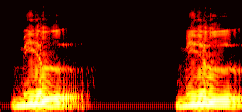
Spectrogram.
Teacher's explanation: Mim kasroh masuk ke alif lam jalalah. alif lam jalalah didahului oleh kasrah, maka dibaca tipis. Ada tekanan dengan sifat bainiyah huruf lam.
